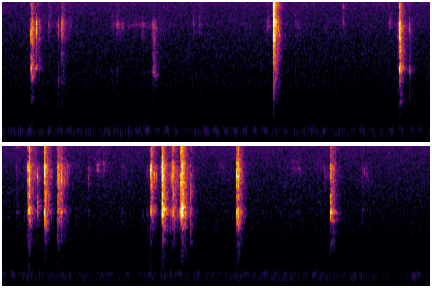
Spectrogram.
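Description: Pyraminx puzzle being turned quickly by hand, its plastic pieces clicking in an irregular series of faint, sharp clicks, several in quick clusters, over a steady low hum.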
